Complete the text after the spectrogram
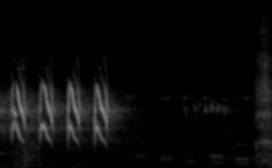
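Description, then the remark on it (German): A rose-ringed parakeet screeches four times in quick, even succession, loud, followed by a quieter stretch of faint calls and one last short, harsh squawk. “Die Papageien suchen gemeinsame Schlafbäume auf, wobei tausende Vögel lauthals kreischend einfliegen.”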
